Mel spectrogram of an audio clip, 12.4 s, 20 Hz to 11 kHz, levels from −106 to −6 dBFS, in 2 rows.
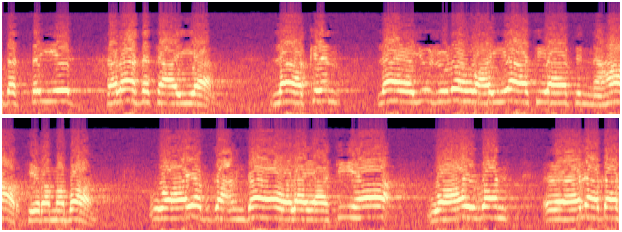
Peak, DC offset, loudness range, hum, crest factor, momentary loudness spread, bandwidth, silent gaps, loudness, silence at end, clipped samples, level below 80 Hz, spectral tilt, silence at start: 0 dBFS; 0.3%; 2 LU; none; 6 dB; 10 LU; 11 kHz; none; -6 LUFS; 0 s; 4%; -38 dBFS; -3.5 dB/octave; 0 s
